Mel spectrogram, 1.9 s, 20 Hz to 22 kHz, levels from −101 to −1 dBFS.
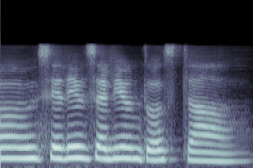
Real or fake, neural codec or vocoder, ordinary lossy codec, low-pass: fake; codec, 16 kHz, about 1 kbps, DyCAST, with the encoder's durations; none; 7.2 kHz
